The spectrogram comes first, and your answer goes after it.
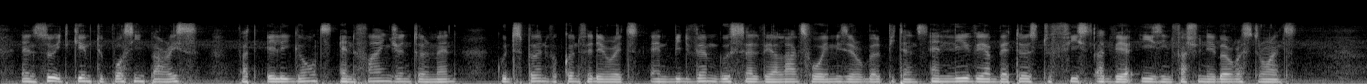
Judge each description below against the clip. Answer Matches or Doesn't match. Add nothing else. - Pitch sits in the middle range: Doesn't match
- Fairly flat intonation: Matches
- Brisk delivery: Doesn't match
